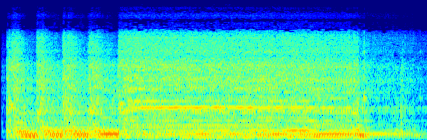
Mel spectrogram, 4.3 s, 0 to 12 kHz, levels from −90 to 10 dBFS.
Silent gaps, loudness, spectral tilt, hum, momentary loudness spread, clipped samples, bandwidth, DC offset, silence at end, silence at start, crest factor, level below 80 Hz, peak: none; -19 LUFS; -7.5 dB/octave; none; 3 LU; under 0.1%; 8.4 kHz; under 0.1%; 0 s; 0.05 s; 12 dB; -34 dBFS; -8 dBFS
